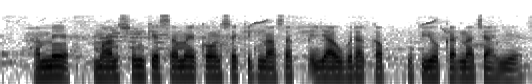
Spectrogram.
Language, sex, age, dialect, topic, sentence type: Magahi, male, 18-24, Western, agriculture, question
